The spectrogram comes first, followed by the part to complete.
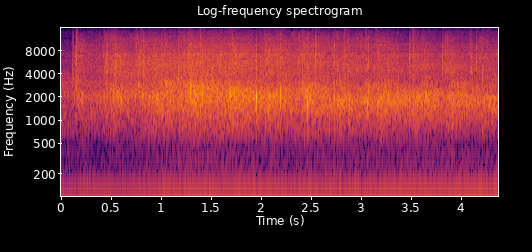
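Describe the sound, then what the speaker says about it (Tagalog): A congregation applauding during a church sermon, a steady, moderately soft patter of clapping with a few sharper individual claps over a low hum. "Palakpak."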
